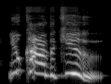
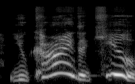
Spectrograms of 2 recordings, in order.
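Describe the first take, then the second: First: The emphasis is not on kind of. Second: The emphasis is on kind of. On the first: The person is simply found somewhat attractive. The speaker calls it right. "I could have rolled with that" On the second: The speaker is struggling to see any attractiveness. The speaker calls it wrong. "where you put the emphasis at on the kinda"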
